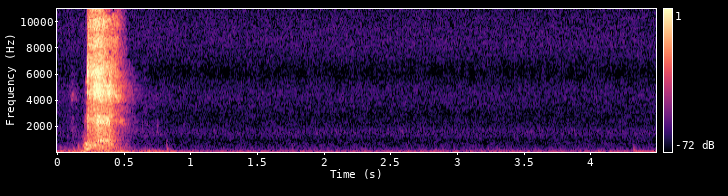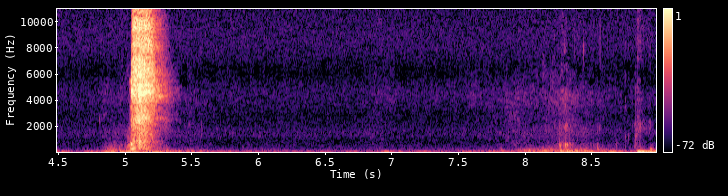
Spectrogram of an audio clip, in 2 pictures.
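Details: Two short, sharp sneezes about five seconds apart from a small animal, with quiet breathing and faint rustling between them.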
